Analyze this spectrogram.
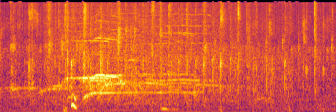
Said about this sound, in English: No, please keep clapping for her. Let her come. Please keep clapping for her.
